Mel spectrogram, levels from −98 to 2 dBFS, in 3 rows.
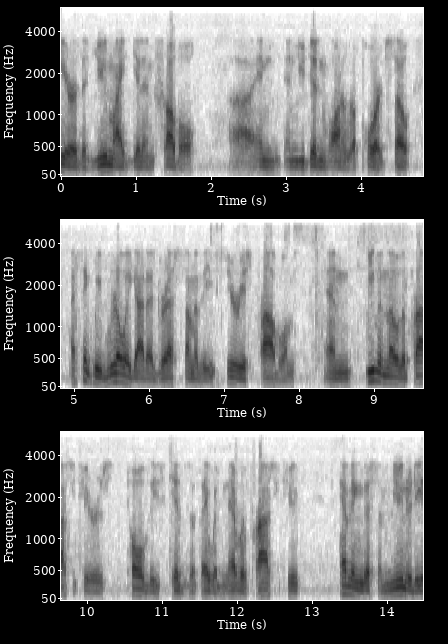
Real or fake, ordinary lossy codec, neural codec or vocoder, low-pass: fake; Opus, 64 kbps; codec, 16 kHz, 16 kbps, FunCodec, trained on LibriTTS, 50 frames a second; 5.4 kHz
